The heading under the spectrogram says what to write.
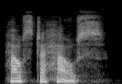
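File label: "house-to-house", British English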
